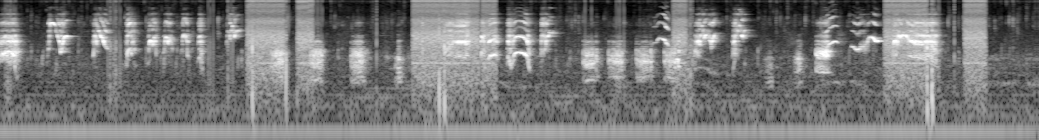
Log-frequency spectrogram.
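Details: Captive black-winged starling singing obyogan style while learning sounds, a rapid stream of short harsh chatters, squawks and squeaky whistled notes, several long raspy broadband bursts mixed in.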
